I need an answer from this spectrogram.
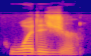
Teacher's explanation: So the T changes to a D, and the S, what is your, is really a Z, is. So the Z and the Y next to each other changes to a J.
